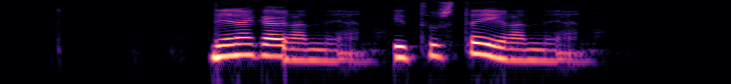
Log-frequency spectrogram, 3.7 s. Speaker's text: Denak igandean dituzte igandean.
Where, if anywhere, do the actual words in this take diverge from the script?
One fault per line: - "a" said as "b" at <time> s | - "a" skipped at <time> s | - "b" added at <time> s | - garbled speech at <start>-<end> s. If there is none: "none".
none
